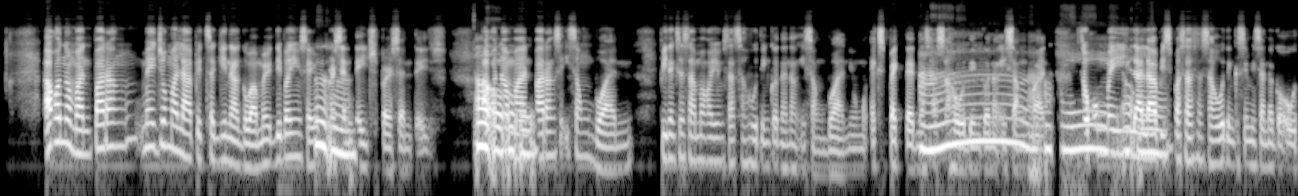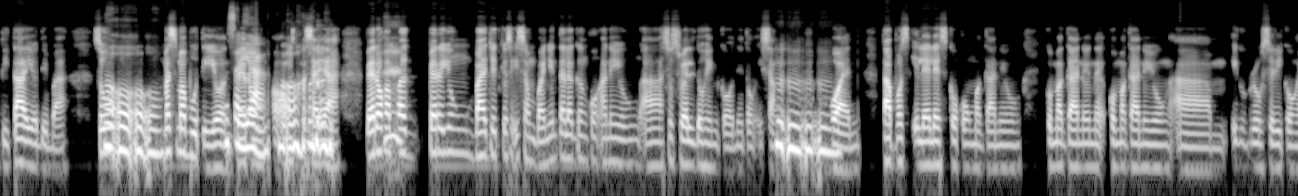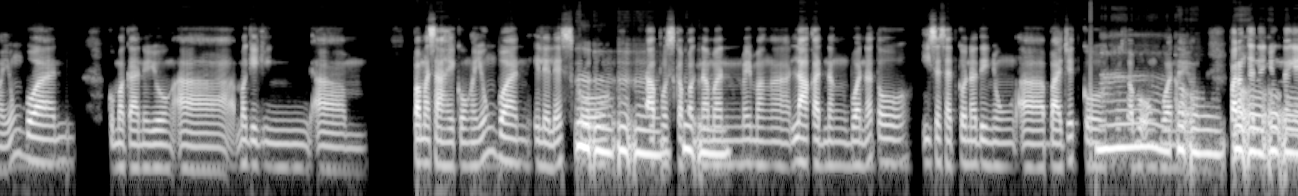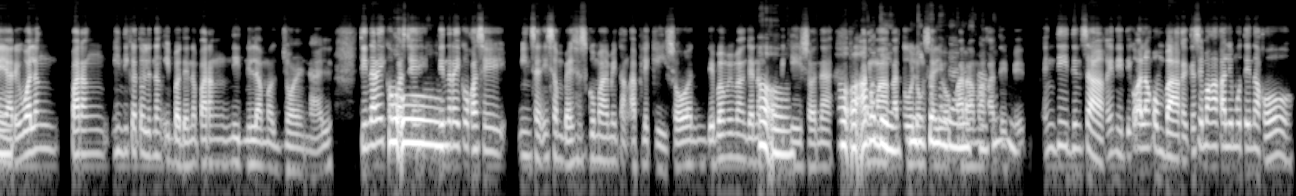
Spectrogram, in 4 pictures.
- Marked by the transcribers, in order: mechanical hum; static; tapping; drawn out: "Ah"; chuckle; other background noise
- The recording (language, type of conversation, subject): Filipino, unstructured, Paano mo pinaplano ang iyong badyet kada buwan, at ano ang pinakamahalagang dapat tandaan sa pagtitipid?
